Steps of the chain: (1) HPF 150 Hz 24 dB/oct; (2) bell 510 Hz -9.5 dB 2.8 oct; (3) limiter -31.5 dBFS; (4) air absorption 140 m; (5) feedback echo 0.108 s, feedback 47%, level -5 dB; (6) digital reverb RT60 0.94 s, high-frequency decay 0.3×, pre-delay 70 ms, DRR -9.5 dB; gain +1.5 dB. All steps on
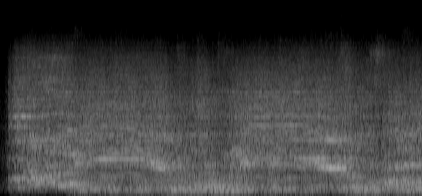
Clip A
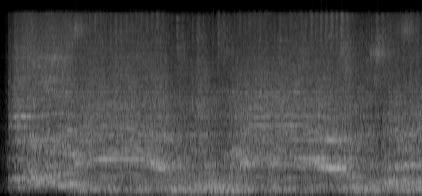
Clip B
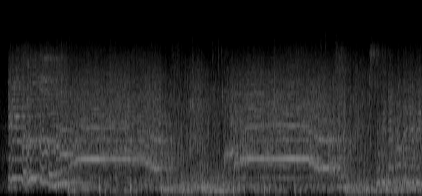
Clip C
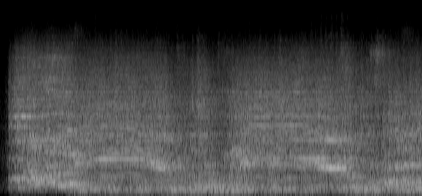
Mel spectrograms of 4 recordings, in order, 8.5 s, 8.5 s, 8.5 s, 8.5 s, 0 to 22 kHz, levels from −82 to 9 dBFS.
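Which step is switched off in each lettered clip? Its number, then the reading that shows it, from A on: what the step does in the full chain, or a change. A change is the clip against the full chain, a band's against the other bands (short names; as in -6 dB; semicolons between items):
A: 4, 8 kHz band +11.5 dB; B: 6, echo-to-direct 11.0 dB to -4.0 dB; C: 3, mean gain reduction 3.5 dB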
